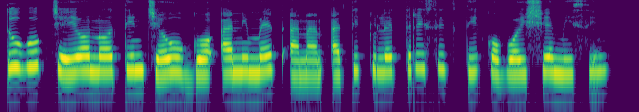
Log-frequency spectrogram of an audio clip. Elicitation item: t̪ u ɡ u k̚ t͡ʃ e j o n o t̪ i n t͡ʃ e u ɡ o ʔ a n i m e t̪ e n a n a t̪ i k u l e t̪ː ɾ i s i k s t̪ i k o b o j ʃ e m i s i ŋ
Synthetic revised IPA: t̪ u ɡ u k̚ t͡ʃ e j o n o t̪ i n t͡ʃ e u ɡ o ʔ a n i m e t̪ a n a n a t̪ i k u l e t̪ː ɾ i s i k s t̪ i k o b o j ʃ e m i s i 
